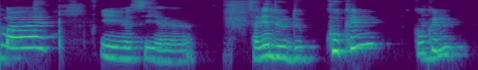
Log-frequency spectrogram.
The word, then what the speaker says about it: gucken: Et ça vient de gucken. Gucken. Mais ça se prononce plutôt comme un K, en fait. Alors que c'est un G.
